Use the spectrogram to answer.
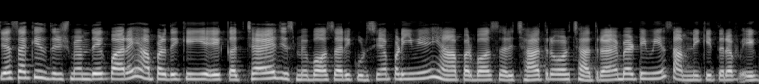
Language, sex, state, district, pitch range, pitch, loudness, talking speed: Hindi, female, Chhattisgarh, Korba, 215-255 Hz, 235 Hz, -15 LUFS, 310 wpm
